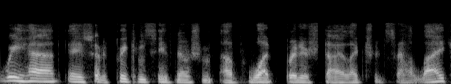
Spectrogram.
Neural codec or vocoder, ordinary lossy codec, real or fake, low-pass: codec, 44.1 kHz, 2.6 kbps, DAC; Opus, 24 kbps; fake; 7.2 kHz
